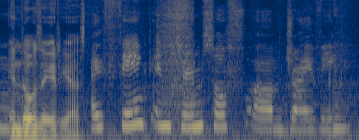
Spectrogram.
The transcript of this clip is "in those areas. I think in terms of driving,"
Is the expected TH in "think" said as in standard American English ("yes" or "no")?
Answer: no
